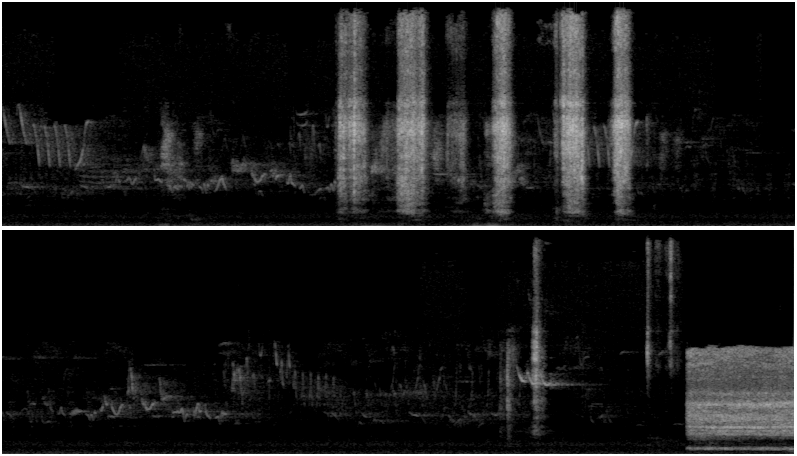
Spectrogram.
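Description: Several short, crackly rustles as potting soil and tangled roots are pulled apart by hand, with faint birdsong chirping behind. About a second before the end a steady rush of water starts suddenly, splashing over freshly potted plants.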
